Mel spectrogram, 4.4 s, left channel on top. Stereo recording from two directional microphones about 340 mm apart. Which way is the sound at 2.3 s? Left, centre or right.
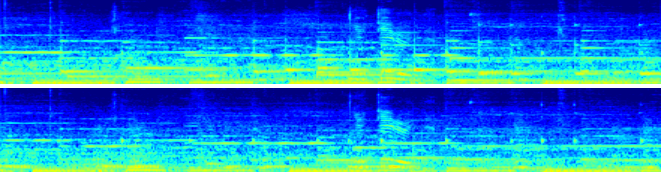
Centre.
